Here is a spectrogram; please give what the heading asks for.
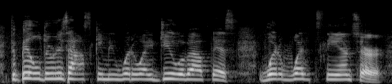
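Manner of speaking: high, anxious client voice, slowing down on the last question; a client asking the designer what the builder wants; worried client. Retold or imitated. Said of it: "I've had clients come to me and say".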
